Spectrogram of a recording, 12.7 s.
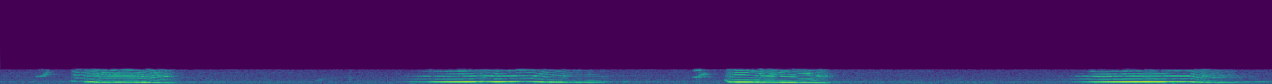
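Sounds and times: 
humpback whale song: 0.4 - 1.9, 4.0 - 6.2, 6.9 - 8.4, 10.6 - 12.7.

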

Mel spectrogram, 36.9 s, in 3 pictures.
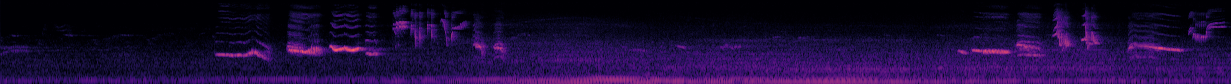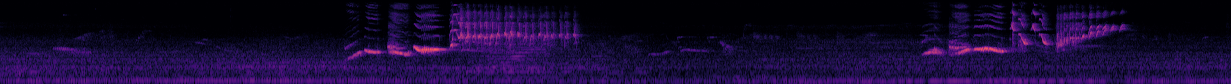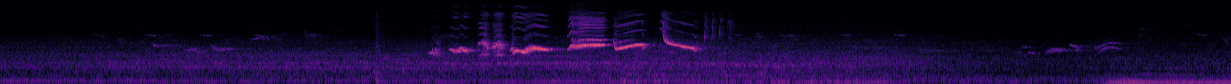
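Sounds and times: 
Common blackbird singing: 0.0 - 5.2, 6.2 - 24.6, 25.5 - 36.9
vehicle rumbling past: 0.1 - 36.9.

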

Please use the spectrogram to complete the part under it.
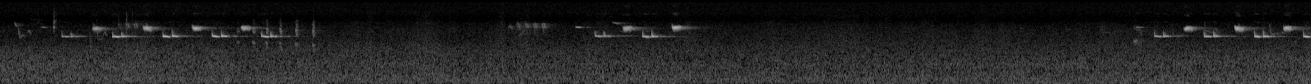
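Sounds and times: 
great tit song of crisp paired whistles: 0.2 - 3.1, 11.4 - 13.0.

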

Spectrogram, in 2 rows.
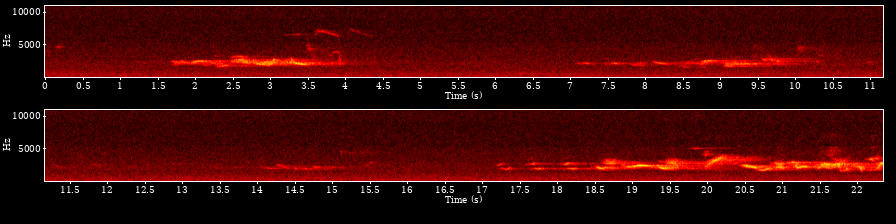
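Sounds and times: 
faint background hiss: 0.0 - 22.3
common blackbird song: 1.2 - 4.5, 7.1 - 12.1, 12.8 - 15.7, 17.2 - 22.3.

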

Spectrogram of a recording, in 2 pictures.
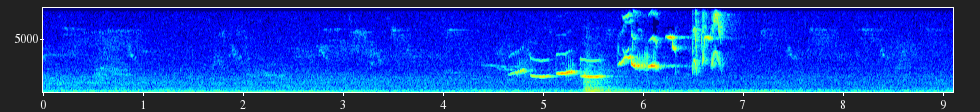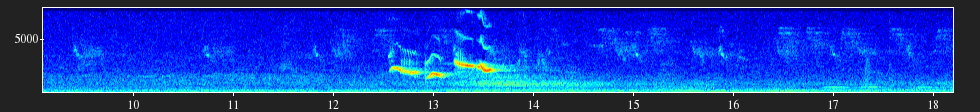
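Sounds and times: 
common blackbird singing: 1.7 - 8.8, 10.7 - 18.1.

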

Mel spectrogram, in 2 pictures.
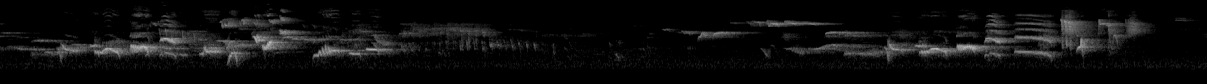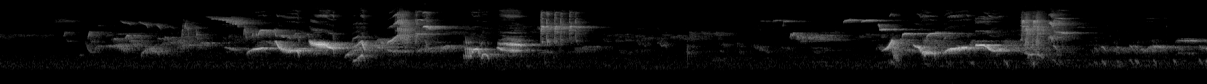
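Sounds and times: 
Common blackbird fluted warbling song with squeaky twitters: 0.0 - 11.6, 12.8 - 24.1.

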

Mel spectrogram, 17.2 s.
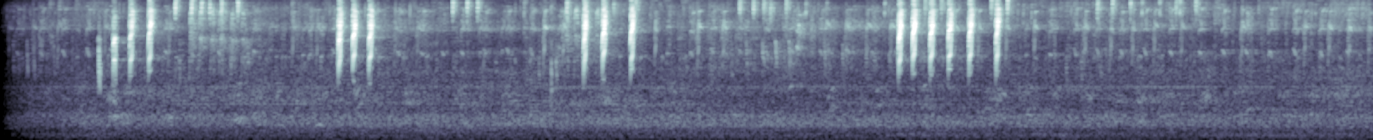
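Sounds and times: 
common blackbird chink calls: 0.2 - 17.1.

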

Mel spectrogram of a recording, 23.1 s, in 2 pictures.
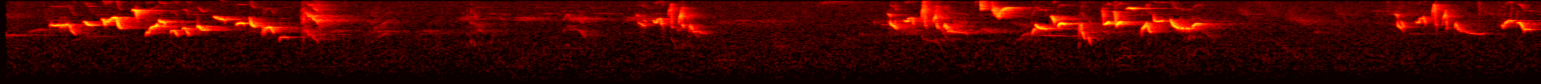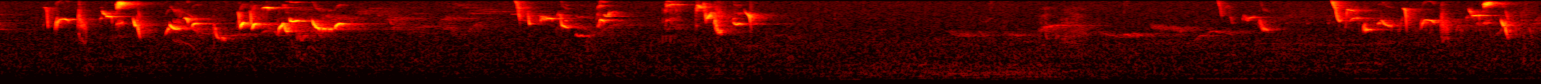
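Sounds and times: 
Eurasian blackcap song: 0.0 - 23.1.

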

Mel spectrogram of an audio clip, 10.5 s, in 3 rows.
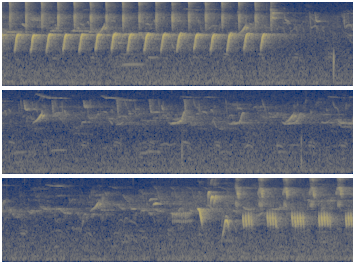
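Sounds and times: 
Common nightingale Luscinia megarhynchos singing: 0.0 - 10.5.

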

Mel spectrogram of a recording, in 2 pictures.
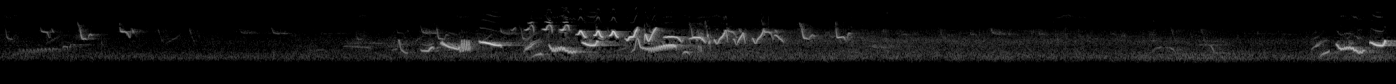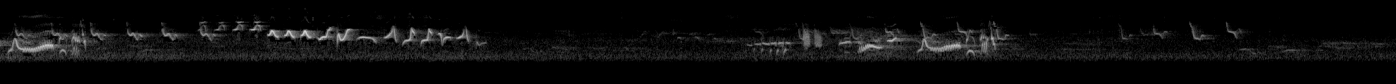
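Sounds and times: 
common blackbird song: 0.0 - 27.9.

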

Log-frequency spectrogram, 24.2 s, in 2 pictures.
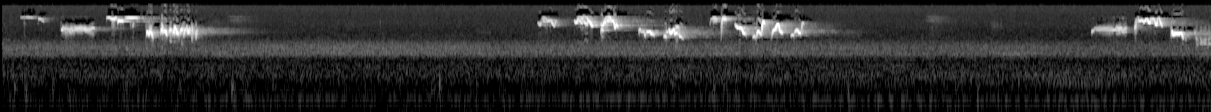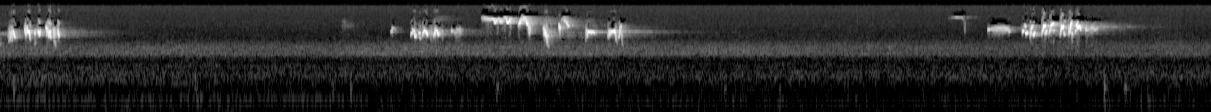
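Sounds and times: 
hiss: 0.0 - 24.2
European robin singing: 0.2 - 2.5, 5.4 - 8.5, 10.9 - 13.2, 16.0 - 18.9, 21.6 - 23.5.

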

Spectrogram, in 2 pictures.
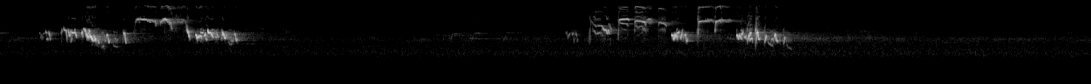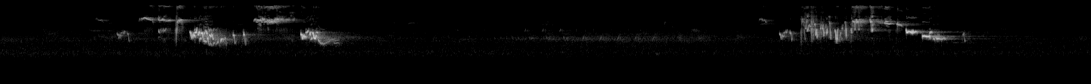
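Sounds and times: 
European robin Erithacus rubecula singing: 0.0 - 2.7, 4.3 - 8.9, 11.0 - 21.0.

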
